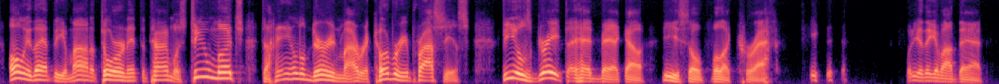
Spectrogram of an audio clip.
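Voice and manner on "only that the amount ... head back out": imitated Southern US accent. Reading out a vocalist's quoted reply to listeners, in a put-on southern accent. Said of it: "I give it a southern accent".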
